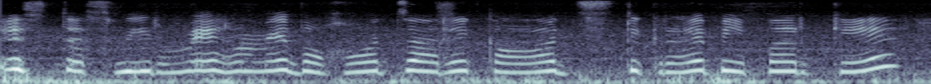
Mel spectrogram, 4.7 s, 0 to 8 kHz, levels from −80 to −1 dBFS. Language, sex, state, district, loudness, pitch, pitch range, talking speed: Hindi, female, Karnataka, Bangalore, -18 LUFS, 335 Hz, 320-355 Hz, 155 wpm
